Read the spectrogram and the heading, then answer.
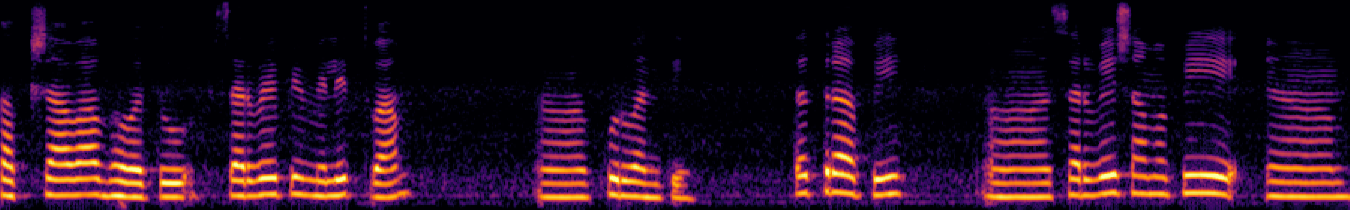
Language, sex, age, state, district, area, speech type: Sanskrit, female, 18-30, Karnataka, Dharwad, urban, spontaneous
